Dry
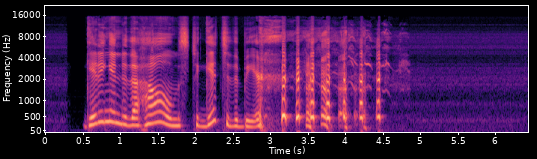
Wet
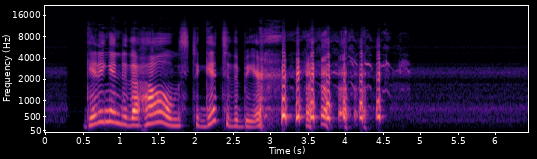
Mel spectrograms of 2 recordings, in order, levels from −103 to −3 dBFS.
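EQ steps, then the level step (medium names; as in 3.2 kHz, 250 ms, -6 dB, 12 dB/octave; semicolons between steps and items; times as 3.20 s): vowel filter a; +5.0 dB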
